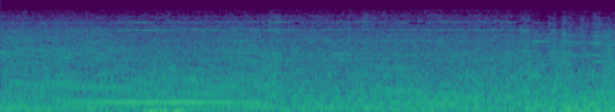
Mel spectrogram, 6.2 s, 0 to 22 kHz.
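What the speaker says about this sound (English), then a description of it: "Just listen to the roar of that VTEC." A GT3 race car in the ACC racing game roars down the back straight at the Circuit of the Americas with its VTEC engine at high revs, a sustained loud drone with shifting pitch and no voices.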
